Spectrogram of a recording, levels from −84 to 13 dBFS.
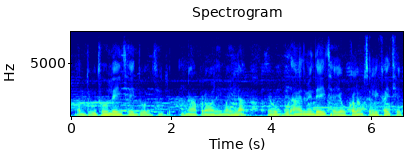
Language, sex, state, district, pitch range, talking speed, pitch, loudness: Hindi, male, Bihar, Vaishali, 105-110 Hz, 110 wpm, 110 Hz, -31 LUFS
